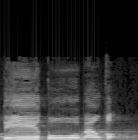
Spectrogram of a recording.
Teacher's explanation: Diucapkan dengan suara yang tebal dan dalam posisi sukun, maka terdengar pantulan suara. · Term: huruf Qaf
